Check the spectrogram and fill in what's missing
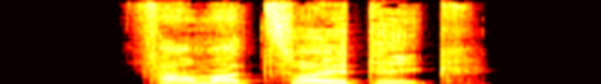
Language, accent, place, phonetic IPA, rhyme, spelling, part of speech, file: German, Germany, Berlin, [ˌfaʁmaˈt͡sɔɪ̯tɪk], -ɔɪ̯tɪk, Pharmazeutik, noun, De-Pharmazeutik.ogg
- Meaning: 1. pharmaceutics 2. pharmaceutical (drug)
